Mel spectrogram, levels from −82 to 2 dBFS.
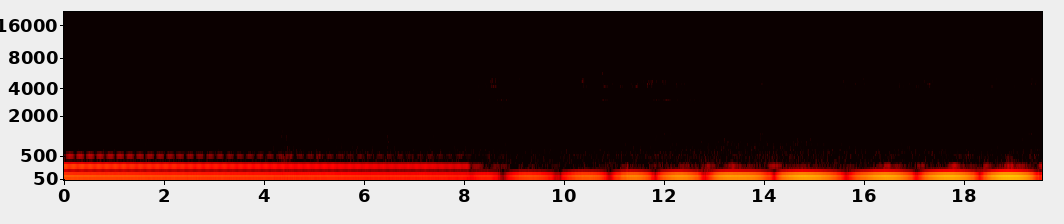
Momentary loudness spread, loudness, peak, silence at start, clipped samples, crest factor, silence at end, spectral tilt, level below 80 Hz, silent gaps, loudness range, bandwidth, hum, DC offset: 15 LU; -42 LUFS; -28 dBFS; 0 s; under 0.1%; 12 dB; 0 s; -9.5 dB/octave; -60 dBFS; none; 13 LU; 5 kHz; none; under 0.1%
